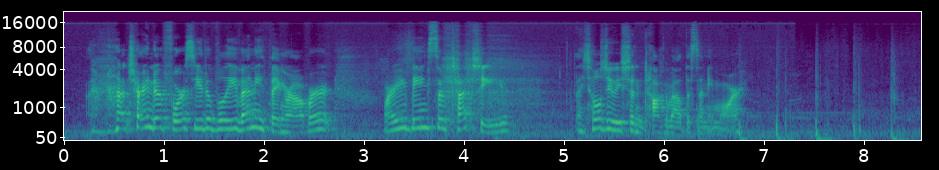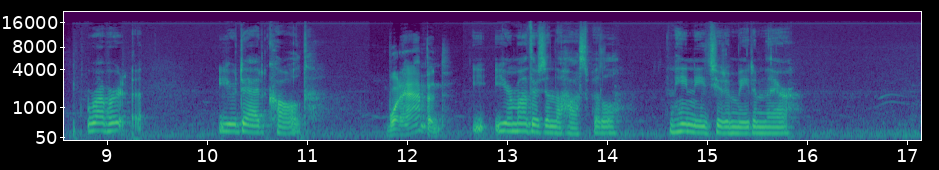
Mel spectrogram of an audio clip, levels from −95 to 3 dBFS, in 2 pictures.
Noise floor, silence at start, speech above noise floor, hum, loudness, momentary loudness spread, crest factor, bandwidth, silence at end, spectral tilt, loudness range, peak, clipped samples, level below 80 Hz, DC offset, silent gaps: -53 dBFS; 0.2 s; 24 dB; none; -29 LUFS; 22 LU; 24 dB; 17 kHz; 0 s; -3 dB/octave; 7 LU; -8 dBFS; under 0.1%; -60 dBFS; under 0.1%; none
